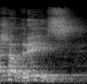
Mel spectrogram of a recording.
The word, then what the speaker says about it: xadrez: Mesma coisa para xadrez. Vamos jogar xadrez. Tá aí o Z escrito em posição final sendo pronunciado S.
